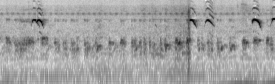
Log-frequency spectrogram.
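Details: Pitiful-sounding calls of a White-breasted waterhen chick used to lure birds: scattered high, thin arched peeps, some doubled, over a steady chattering background with one sharp click.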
